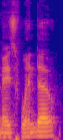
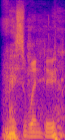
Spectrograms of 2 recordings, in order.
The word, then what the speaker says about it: Mace Windu: Mace Window. Mace Windu, Mace Windu.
